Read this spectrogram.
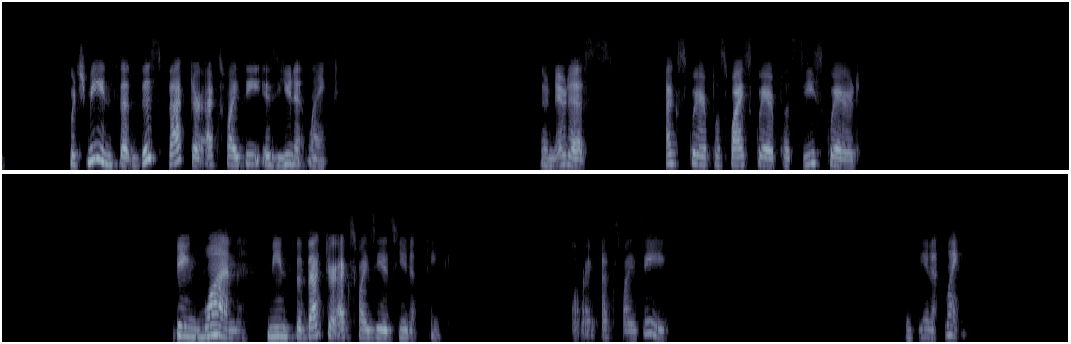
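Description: A woman speaks calmly and clearly into a close microphone, pausing between phrases.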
